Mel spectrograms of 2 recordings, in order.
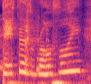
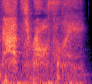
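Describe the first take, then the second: First: Gasping surprise. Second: Excited hushed whisper. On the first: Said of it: "he's, he's, like, whispering". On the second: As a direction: whisper it in awe. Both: Acted.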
